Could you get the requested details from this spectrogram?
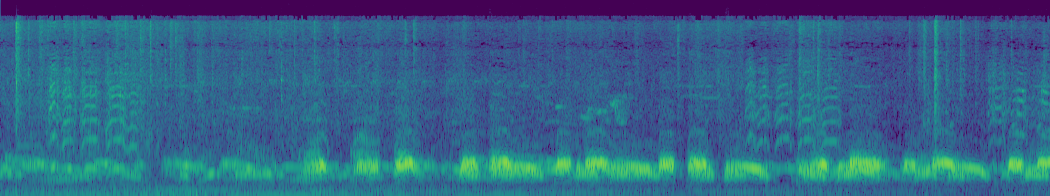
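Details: Malaysian-line spotted doves paired as male and female for breeding in captivity; a long series of husky coos, about one per second, over a low hum and chattering of small birds.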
